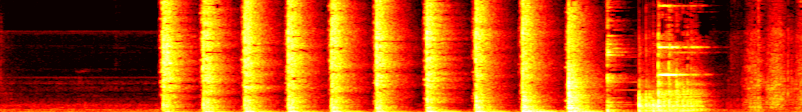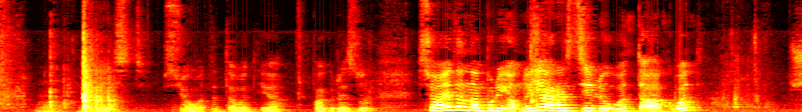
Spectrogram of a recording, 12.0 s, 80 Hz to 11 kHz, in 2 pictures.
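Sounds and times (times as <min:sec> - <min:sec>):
hatchet chopping bone: 0:01.2 - 0:04.6
scrape on cutting board: 0:05.6 - 0:06.3.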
